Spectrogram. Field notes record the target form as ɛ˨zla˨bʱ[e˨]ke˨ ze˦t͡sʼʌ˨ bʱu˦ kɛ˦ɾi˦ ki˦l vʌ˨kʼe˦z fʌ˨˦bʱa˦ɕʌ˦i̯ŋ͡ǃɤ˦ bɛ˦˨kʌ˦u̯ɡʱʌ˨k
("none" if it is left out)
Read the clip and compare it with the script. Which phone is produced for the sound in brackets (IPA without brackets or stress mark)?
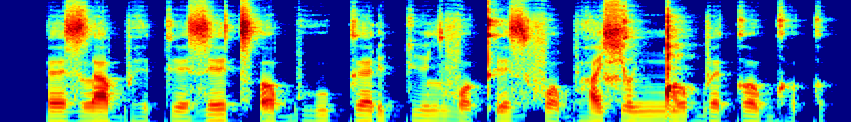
e˨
